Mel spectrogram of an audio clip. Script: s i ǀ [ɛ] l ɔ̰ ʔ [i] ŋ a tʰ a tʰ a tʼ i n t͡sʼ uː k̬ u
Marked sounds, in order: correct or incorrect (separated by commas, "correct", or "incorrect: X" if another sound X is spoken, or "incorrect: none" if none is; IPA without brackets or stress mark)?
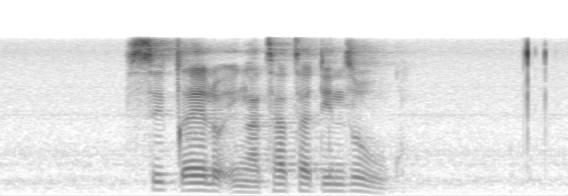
correct, correct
